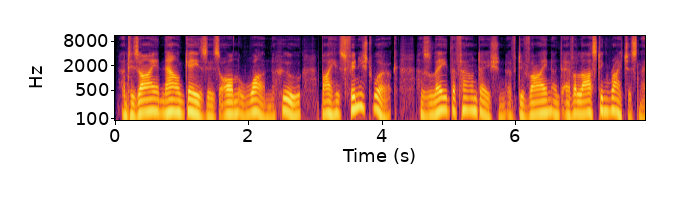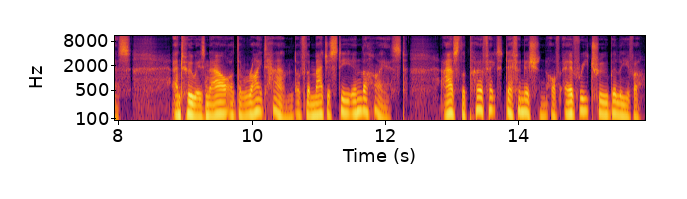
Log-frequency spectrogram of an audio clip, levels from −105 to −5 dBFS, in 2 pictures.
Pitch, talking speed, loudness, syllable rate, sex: 125 Hz, 160 wpm, -19 LUFS, 4.8 syllables/s, male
